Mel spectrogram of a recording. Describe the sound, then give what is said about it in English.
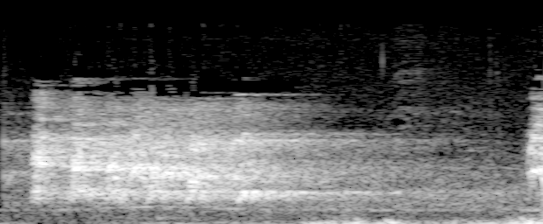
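A pack of dogs barks and yelps together in a loud, continuous din that gradually fades after a few seconds before another burst of barking breaks out at the very end. “Will someone not silence the incessant barking of those rabid dogs?”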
